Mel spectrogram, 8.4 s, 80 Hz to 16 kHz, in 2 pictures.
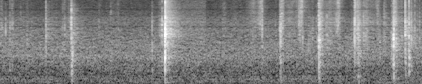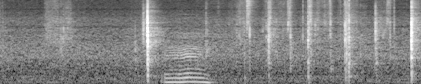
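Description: A tarot deck being shuffled by hand, with sharp card snaps at irregular intervals, about ten in all, the loudest two near 2 s and near 6 s.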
